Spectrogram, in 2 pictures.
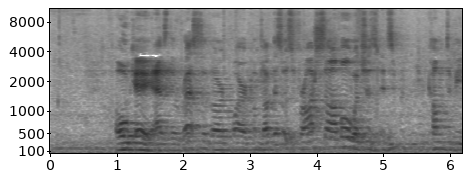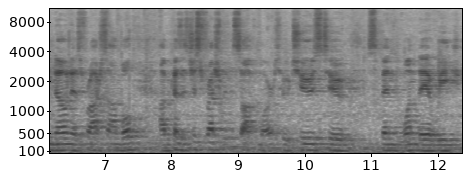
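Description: A man speaks calmly into a microphone, heard over loudspeakers in a large hall.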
